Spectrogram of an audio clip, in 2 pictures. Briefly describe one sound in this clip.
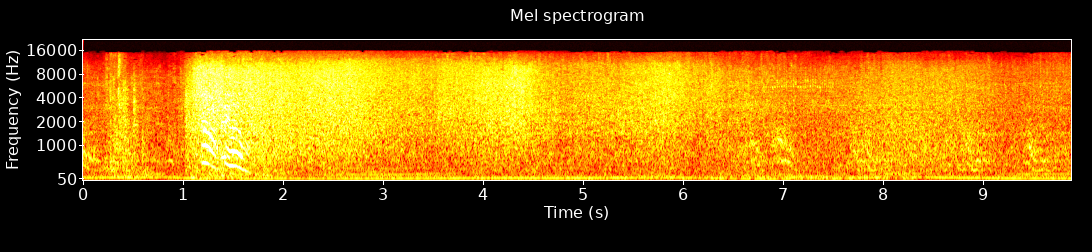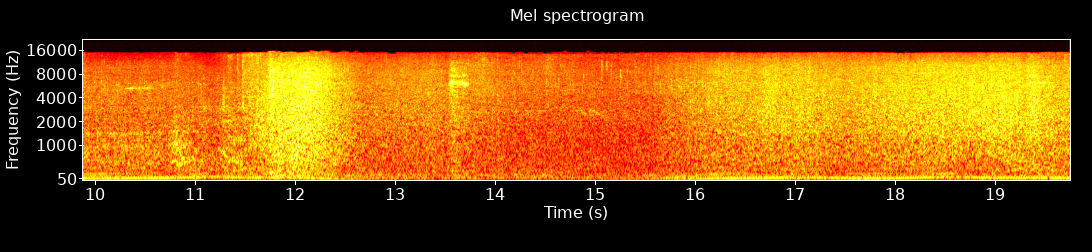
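Water splashes and sprays around a vehicle.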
